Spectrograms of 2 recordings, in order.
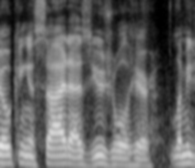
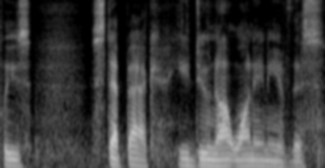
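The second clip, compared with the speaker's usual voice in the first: put-on low voice, lower and quieter; 5 semitones lower, 10 dB quieter than usual. Showing what gets said to a snake that comes too close, in a low tone voice. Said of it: "This is my uh, low tone voice".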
